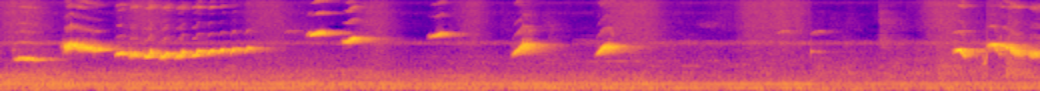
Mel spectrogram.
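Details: White-rumped shama song played as a lure to prompt caged shamas to sing: loud whistled phrases, slurred rising and falling notes, bursts separated by short pauses, with a steady low hum beneath.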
